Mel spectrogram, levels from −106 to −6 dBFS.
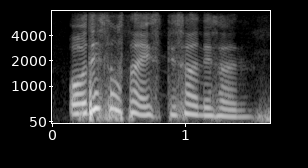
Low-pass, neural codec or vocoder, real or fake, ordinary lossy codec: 7.2 kHz; none; real; Opus, 24 kbps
